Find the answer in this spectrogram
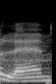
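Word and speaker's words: lamb: चीज और ध्यान रखेंगे लैम में जो बी है वह साइलेंट रहता है उसे पढ़ना नहीं है ये वर्ड हो जाता है एल ए एम बी को साइलेंट रखना है उसे पढ़ना नहीं है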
